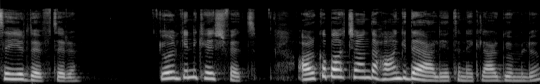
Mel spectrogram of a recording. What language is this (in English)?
Turkish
